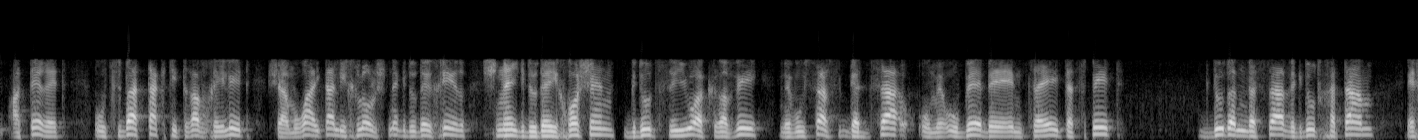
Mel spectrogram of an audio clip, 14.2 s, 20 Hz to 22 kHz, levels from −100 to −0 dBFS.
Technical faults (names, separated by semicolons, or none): G.729 codec; VoIP packet loss concealed by the speech codec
